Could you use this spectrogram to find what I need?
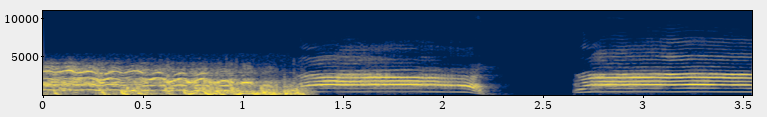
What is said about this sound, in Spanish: Por un lado están los efectos concretos, que es eso que ves. Caballo cabalgando, esos gritos.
